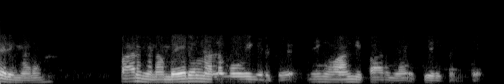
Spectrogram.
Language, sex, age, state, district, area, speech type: Tamil, male, 18-30, Tamil Nadu, Vellore, rural, conversation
